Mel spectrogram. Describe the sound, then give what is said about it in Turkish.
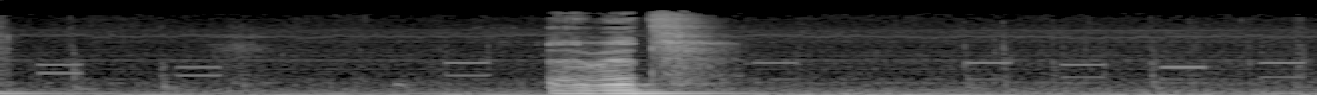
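A phone number being dialed by a presenter at Radio Viva: a series of short, clear keypad tones at uneven intervals, with a brief spoken word in the middle and a steady low hum underneath. “Aradım arkadaşlar.”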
